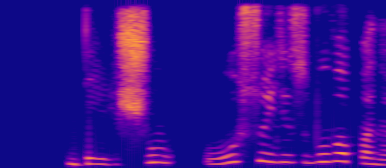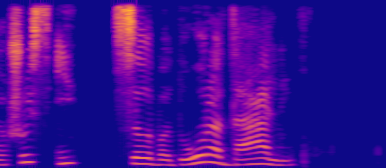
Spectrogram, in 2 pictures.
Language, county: Lithuanian, Panevėžys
